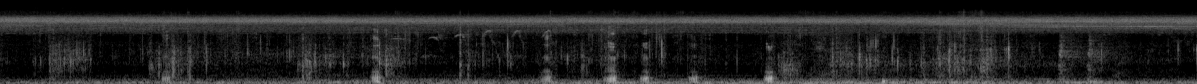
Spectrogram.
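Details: Continuous high cicada drone, described as noisy, fills the background. A female micro pig in the foreground gives repeated short grunts and snuffles, with brief high chirps scattered through.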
